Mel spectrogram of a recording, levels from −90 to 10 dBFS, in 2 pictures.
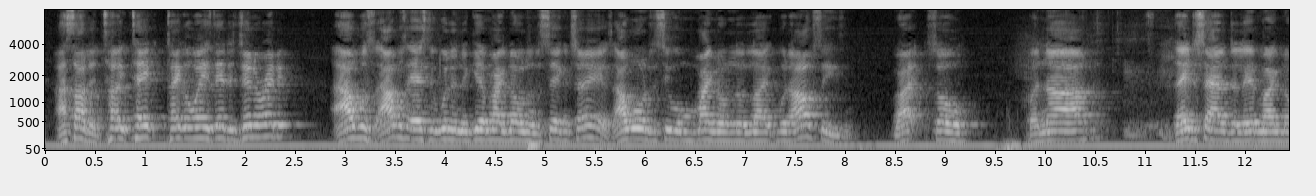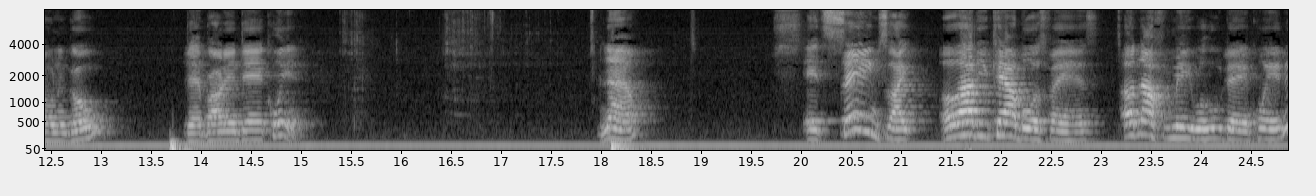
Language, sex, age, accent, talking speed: English, male, 30-49, American, 160 wpm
